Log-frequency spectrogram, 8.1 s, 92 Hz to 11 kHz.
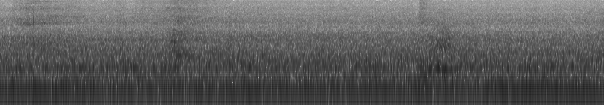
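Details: AFK MWDGE 20 microwave after repair of a "turns on, hums, doesn't heat" fault by replacing the relay and melted 5 W resistors: steady low hum, no buzzing or crackling; heats normally, water slightly warm after 14 s.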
